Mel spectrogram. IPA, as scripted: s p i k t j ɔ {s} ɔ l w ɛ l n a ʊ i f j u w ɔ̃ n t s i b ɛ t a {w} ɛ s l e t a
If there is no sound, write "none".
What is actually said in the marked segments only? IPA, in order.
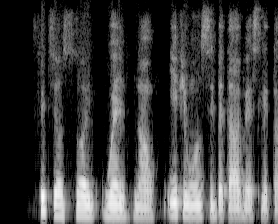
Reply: s, v

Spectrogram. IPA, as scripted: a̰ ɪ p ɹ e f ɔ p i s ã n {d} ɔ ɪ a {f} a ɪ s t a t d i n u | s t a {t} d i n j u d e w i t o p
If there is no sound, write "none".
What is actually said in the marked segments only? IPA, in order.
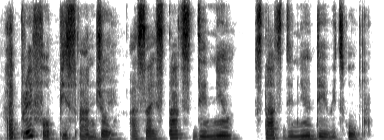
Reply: d͡ʒ, s, t

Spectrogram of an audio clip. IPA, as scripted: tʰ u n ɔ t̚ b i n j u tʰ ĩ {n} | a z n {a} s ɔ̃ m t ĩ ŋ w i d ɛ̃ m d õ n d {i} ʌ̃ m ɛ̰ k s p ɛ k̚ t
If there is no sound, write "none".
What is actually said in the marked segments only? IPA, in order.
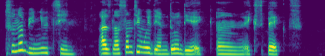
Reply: n, a, e

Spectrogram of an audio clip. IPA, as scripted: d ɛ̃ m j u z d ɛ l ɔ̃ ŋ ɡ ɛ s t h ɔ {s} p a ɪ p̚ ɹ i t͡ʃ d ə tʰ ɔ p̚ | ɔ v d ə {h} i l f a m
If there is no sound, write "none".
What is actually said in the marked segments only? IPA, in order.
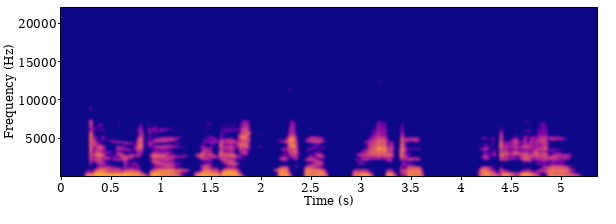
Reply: s, h

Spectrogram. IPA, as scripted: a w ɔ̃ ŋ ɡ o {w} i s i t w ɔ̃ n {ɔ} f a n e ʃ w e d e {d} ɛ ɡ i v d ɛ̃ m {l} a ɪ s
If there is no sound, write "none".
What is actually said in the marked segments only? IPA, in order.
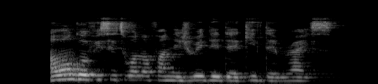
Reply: v, ɔ, d, ɹ

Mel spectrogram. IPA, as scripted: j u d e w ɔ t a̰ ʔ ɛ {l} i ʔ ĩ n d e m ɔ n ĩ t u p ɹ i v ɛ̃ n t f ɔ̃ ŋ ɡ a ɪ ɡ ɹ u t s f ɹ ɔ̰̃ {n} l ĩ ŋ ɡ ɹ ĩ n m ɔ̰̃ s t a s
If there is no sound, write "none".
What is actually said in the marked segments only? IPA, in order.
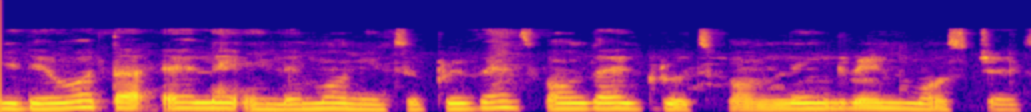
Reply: l, m

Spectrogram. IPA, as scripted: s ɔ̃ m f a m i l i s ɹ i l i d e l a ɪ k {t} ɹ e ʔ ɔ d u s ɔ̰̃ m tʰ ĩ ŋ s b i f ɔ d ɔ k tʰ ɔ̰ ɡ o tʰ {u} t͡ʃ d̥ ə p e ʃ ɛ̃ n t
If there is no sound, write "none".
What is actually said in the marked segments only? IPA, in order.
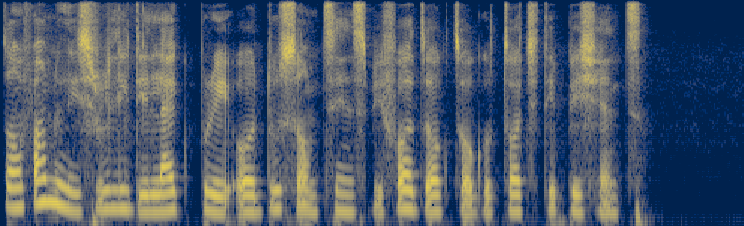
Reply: p, ɔ

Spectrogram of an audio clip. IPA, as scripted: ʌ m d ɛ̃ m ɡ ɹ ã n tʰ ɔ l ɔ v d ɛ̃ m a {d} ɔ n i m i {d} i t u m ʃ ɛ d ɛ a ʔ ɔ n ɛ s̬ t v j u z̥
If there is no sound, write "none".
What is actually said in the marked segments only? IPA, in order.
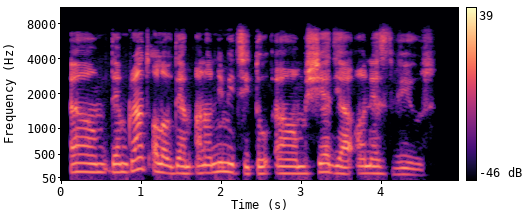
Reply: n, t

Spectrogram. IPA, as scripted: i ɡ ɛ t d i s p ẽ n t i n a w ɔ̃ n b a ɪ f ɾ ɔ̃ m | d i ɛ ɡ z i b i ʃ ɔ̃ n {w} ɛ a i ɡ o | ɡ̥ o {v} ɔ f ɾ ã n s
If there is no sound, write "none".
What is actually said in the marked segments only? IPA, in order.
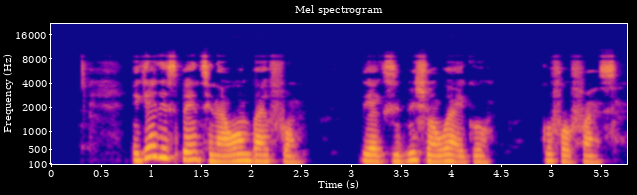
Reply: w, f

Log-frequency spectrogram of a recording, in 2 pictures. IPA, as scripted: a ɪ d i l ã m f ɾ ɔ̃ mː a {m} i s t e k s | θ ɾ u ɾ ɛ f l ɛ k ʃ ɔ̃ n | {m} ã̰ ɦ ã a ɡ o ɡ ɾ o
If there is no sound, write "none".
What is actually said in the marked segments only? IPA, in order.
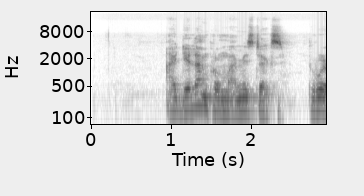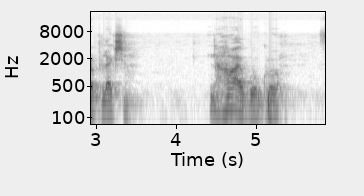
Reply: m, n

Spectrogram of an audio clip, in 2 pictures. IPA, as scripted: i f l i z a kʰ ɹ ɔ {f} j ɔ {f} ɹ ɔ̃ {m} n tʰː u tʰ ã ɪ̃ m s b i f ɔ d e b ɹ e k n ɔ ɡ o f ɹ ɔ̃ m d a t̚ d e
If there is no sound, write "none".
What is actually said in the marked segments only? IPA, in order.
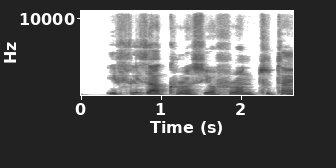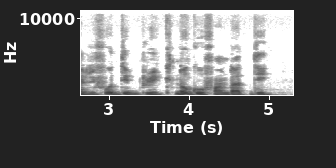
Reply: s, f, none

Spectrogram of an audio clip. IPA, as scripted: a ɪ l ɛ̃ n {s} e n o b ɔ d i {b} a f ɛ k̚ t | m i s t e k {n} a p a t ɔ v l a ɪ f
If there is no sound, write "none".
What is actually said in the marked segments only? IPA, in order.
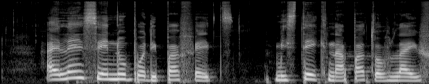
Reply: s, p, n

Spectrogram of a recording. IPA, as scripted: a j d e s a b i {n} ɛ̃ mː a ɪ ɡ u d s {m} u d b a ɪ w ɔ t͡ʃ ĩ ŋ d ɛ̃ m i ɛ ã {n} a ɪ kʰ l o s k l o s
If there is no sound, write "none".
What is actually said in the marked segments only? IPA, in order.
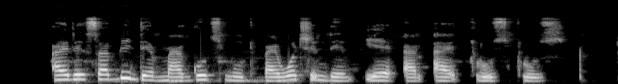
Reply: d, m, n

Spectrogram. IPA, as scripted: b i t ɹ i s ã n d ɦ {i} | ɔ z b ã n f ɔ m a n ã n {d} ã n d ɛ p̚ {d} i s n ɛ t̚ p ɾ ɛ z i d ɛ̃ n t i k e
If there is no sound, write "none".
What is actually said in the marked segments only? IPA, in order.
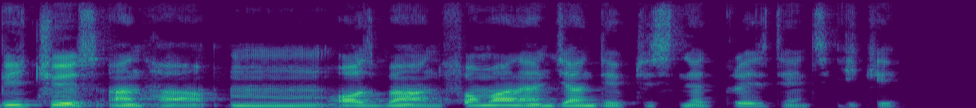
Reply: a, d͡ʒ, t

